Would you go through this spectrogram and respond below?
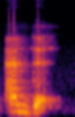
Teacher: Dal itu ujung lidah berada di belakang gigi kacip, belakang atas dekat gusi. Bukan dekat langit-langit.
